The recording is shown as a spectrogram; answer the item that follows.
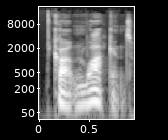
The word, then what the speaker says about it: Carleton Watkins: Carlton Watkins.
